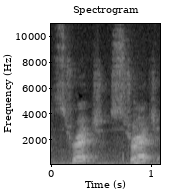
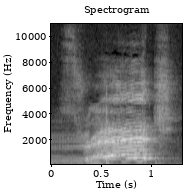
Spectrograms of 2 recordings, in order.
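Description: First: Said in the usual way. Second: Loud, higher, drawn-out push; straining effort. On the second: Real, not acted. Player willing the climber upward, loud straining cry. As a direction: strain the word out as you reach.

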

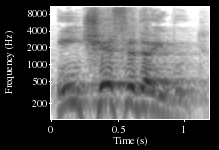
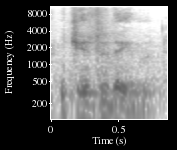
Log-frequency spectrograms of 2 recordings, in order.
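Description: First: High, loud insistent question; father pressing the son about the noise; loud demand. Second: Soft, low suspicious murmur; father wary of a hidden sound; hushed question. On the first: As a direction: demand the answer sharply. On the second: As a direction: ask under your breath, listening. Father hears a noise. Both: Acted.

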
